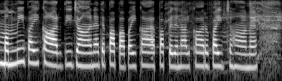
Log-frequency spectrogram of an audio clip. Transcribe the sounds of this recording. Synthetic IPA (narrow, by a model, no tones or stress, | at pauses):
məmːiːpaːiːkaːɾd̪iːd͡ʒaːnɛːt̪eːpaːpaːpaːiːkaːpaːpeːd̪eːnaːlkaːɾpaːiːd͡ʒəɦaːnɦɛː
